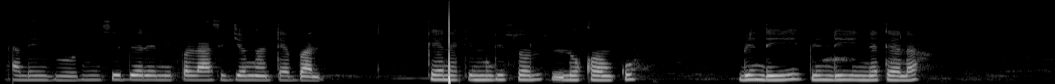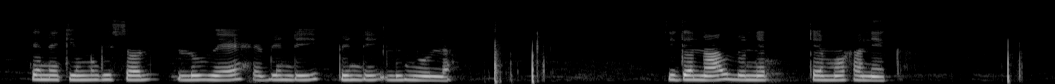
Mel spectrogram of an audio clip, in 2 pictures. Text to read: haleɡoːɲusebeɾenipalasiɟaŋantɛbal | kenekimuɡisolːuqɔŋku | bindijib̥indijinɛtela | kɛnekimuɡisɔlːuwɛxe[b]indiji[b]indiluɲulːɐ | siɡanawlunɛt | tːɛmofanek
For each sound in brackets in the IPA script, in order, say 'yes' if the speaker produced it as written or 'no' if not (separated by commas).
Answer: yes, yes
